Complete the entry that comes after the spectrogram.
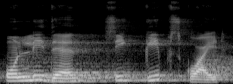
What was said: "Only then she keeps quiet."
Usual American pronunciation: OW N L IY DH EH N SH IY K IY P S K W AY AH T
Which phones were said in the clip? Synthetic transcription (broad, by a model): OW N L IY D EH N S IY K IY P S K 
